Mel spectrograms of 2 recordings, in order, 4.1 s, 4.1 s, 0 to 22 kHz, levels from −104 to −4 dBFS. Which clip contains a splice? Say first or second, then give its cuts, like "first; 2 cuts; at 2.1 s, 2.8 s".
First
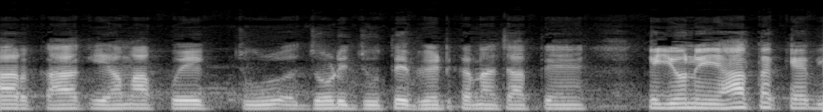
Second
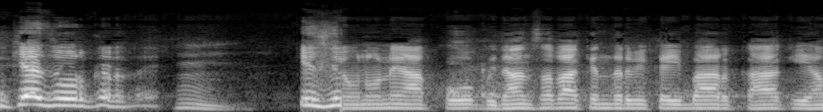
second; 1 cut; at 1.7 s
